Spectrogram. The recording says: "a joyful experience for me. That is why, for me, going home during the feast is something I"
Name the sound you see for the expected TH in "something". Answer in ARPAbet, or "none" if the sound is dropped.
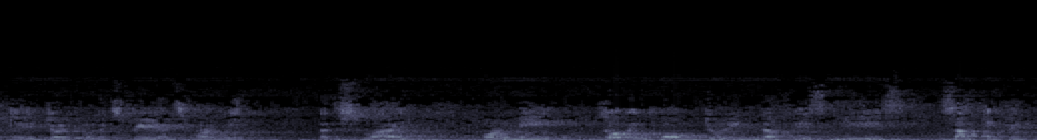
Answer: T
